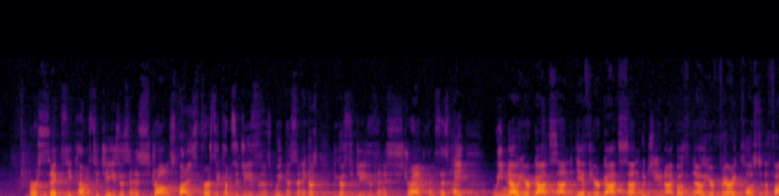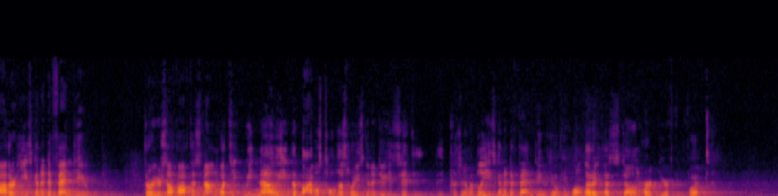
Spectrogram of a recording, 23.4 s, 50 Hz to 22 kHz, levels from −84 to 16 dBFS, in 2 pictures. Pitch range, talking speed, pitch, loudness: 175-215 Hz, 240 wpm, 190 Hz, -22 LUFS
